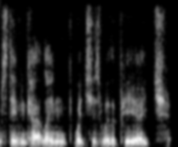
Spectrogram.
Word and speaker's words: Catling: That's Caitlyn. Yeah, which some people think that's how my name is pronounced as well. Good. Um, but it's if you type Steven Catling and you put Twitter,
